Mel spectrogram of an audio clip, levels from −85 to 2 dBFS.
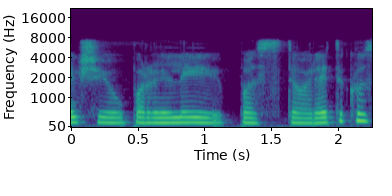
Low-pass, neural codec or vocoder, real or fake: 7.2 kHz; none; real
